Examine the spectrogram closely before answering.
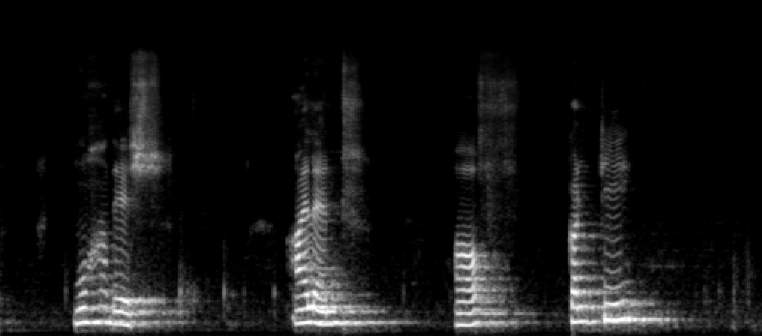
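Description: A young man speaks slowly in short, drawn-out phrases with pauses between them.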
